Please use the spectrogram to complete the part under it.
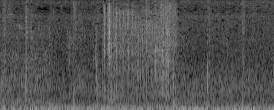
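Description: A bowstring creaks as it is drawn back.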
